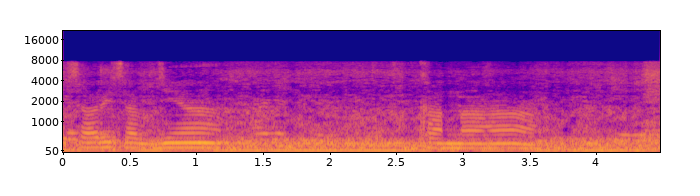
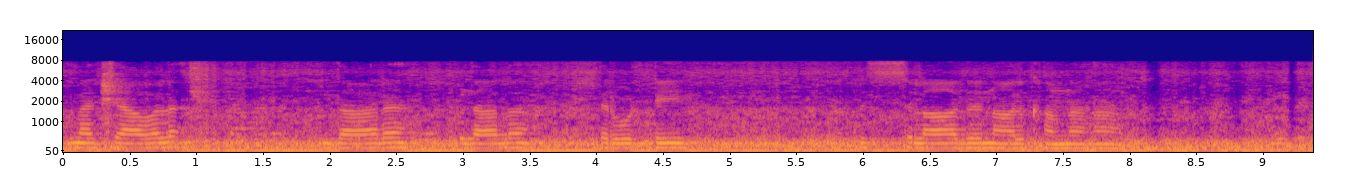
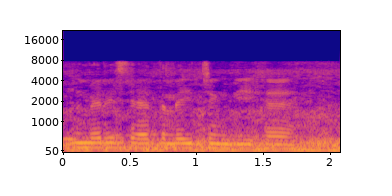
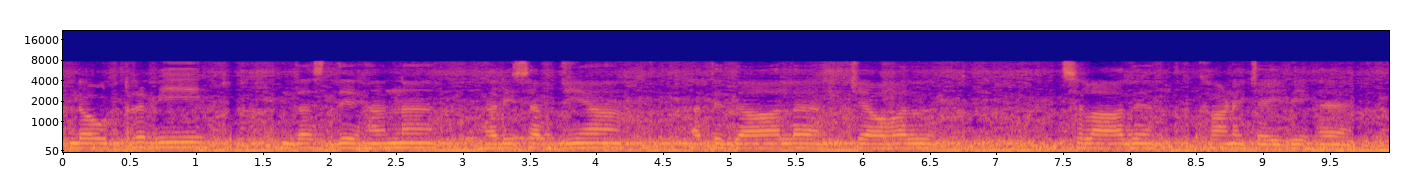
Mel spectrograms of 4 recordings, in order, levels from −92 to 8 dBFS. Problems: constant background noise, continuous background conversations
